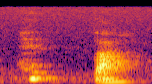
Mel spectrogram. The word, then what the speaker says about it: 했다: For example, 했다, 했다.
